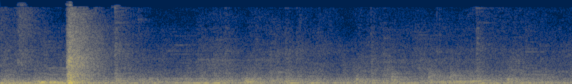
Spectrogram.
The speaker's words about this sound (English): For safety, please keep the doors closed until the train has come to a complete stop on the platform, and please mind the gap as you leave the train.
